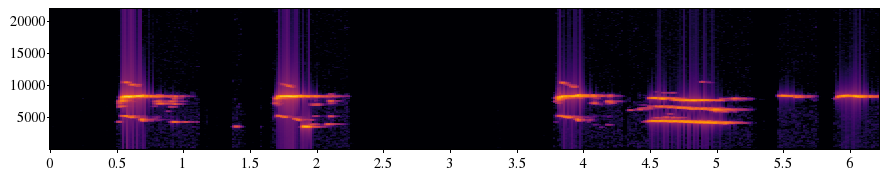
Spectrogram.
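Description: Small songbirds chirping: high, short chirps about half a second in, near two seconds and near four seconds, then a longer call that falls slightly in pitch around five seconds, and a few more short chirps near the end.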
